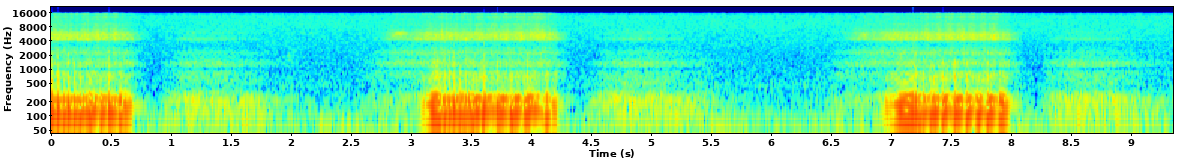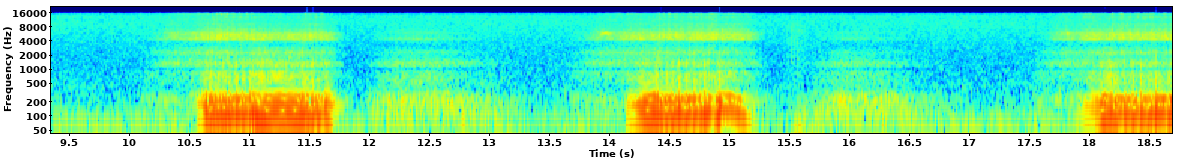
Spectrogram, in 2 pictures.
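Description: Regular loud, rattling snores on each in-breath with softer out-breaths between, about 16 breaths a minute, typical sleep snoring.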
